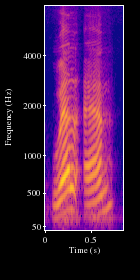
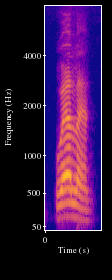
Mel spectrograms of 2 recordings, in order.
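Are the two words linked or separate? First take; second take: separate; linked. First: The two words are said separately. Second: The l runs straight into the next word. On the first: The speaker calls it wrong. "Bukan well and" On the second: The speaker calls it right. "tapi Wellen"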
